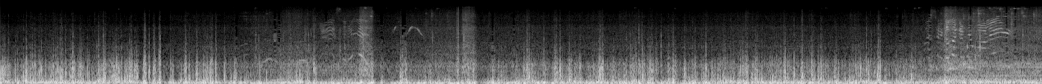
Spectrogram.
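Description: Wind buffets loudly against a moving car.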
